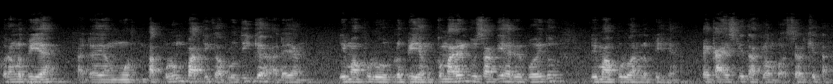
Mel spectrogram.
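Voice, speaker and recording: A middle-aged man, a pastor, preaching a lively, joking sermon and calling on the congregation to say amen. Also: on the low side, very fast, slight background noise. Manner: lively and joking, calls for amens. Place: church. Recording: echoey church hall, distant mic.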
